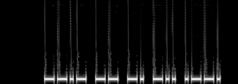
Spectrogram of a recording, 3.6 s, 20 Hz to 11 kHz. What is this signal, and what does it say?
Morse code, heard as a keyed tone, about 25 wpm, 700 Hz. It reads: QMNDP
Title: Code Groups - 5 Letters - 25wpm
